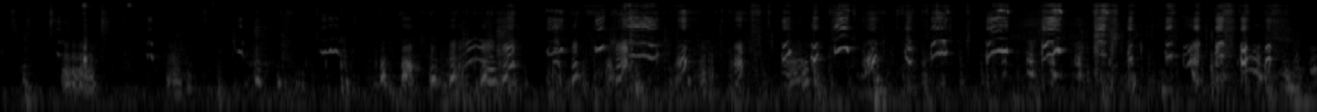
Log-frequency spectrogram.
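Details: Jindo litter of nine puppies playing with their mother Sarang-i indoors; faint intermittent squeaks and whimpers over constant rustling, scratching and movement noise.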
